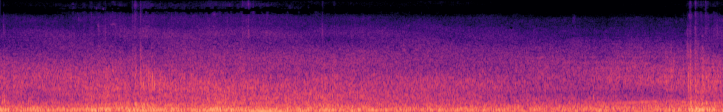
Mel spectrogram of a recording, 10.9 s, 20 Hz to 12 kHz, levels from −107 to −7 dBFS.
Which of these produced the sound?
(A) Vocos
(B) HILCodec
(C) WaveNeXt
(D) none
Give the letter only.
D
